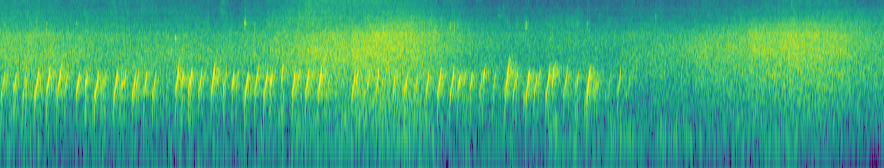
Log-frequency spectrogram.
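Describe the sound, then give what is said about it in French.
Underwater ambience evoking the deep sea: rhythmic bubbling pulses over a rumbling wash for about six seconds, then steadier, smoother noise. “J'adore, on se croirait au fond de la mer.”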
